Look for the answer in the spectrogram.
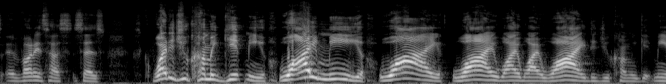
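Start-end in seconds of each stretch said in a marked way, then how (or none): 1.5-6.7 loud, high acted outcry; impassioned, accusing repeated plea; anguished demand. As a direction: wail each why at your rescuer. Acting terrified Vanitas confronting the vampire.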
